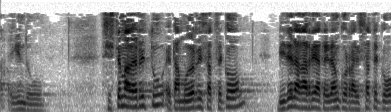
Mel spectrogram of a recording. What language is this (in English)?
Basque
